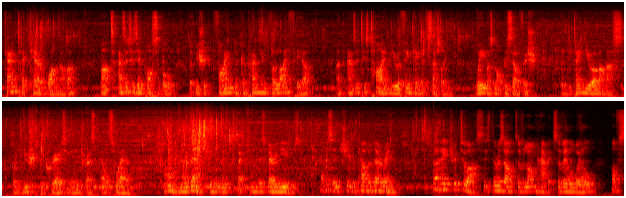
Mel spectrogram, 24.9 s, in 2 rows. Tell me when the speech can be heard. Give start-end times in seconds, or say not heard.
0.0-20.4, 21.1-24.8.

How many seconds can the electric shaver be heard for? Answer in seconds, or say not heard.
not heard.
